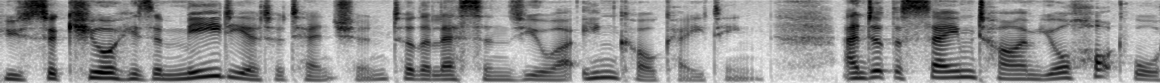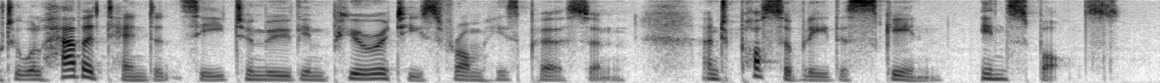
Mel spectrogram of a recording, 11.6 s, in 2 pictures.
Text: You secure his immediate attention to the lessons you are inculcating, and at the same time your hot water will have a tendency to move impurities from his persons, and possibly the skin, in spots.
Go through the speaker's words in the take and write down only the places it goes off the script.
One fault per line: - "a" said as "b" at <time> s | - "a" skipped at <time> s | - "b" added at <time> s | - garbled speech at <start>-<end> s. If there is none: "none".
- "persons" said as "person" at 8.4 s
